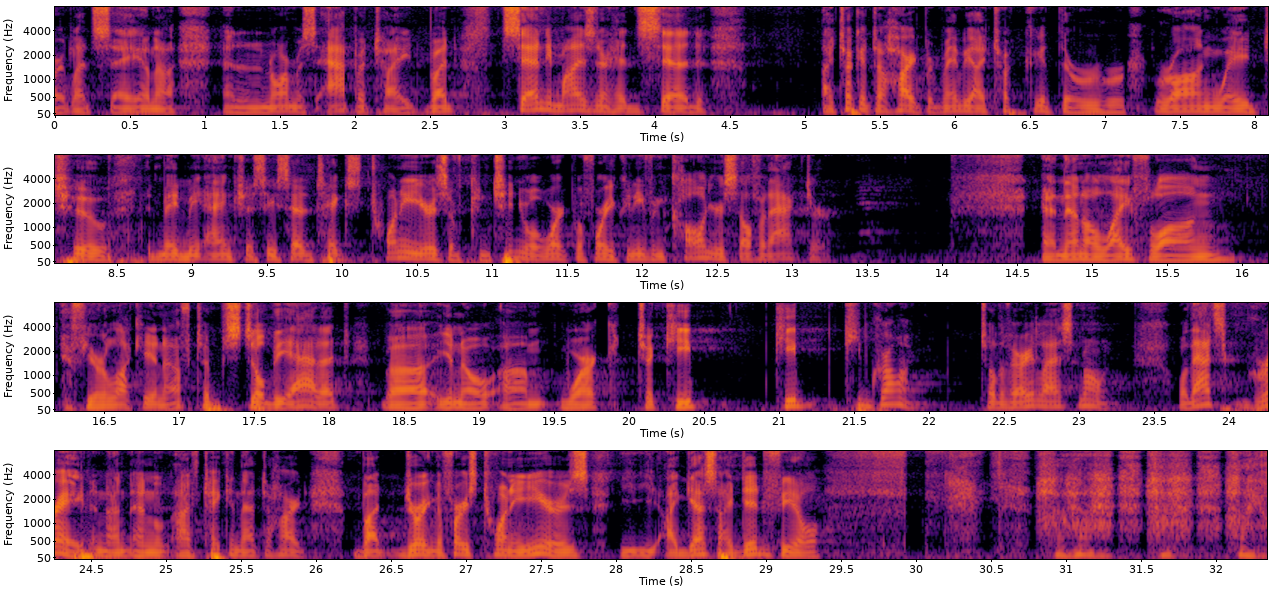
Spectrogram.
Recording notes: The conversation was recorded on November 11, 2018 in front of a live audience at New York’s 92nd Street Y.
